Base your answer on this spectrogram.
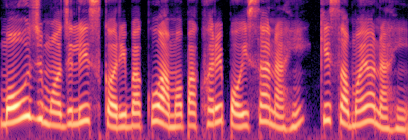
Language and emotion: Odia, neutral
